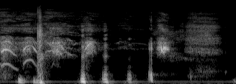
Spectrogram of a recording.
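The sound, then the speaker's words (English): A short run of harsh, breathy coughs, five or six quick bursts, trailing off into a raspy exhale over a low steady hum. “Well, that cough's still there.”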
